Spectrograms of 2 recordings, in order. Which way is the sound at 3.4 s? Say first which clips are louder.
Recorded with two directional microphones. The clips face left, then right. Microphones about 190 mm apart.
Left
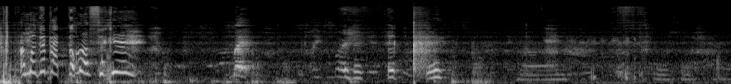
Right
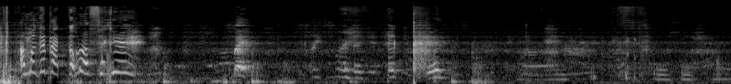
Left 7 dB; 70° left (ahead or behind).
